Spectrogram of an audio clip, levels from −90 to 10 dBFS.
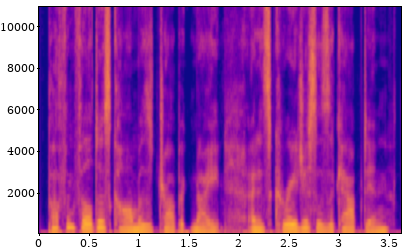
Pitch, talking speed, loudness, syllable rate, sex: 245 Hz, 230 wpm, -16 LUFS, 6.0 syllables/s, female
